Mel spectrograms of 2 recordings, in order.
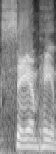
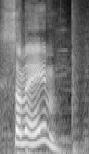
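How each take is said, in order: First: It is said as Sam Hain, with an h. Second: It is said as some aim, without h. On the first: The speaker calls it wrong. "I don't think you pronounce it like Sam Hain" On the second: The speaker calls it right. "I think it's like some aim"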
